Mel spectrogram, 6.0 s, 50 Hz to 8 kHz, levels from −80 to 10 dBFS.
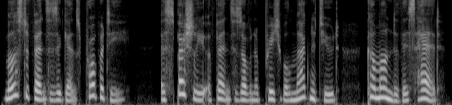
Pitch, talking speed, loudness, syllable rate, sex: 220 Hz, 140 wpm, -19 LUFS, 6.1 syllables/s, female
